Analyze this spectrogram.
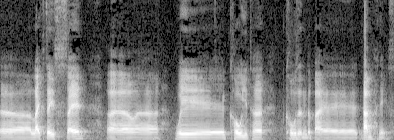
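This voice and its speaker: A man talks very slowly in a fairly low, monotone voice. He speaks with a Chinese accent and flat intonation. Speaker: acupuncturist. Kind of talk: interview. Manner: halting.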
